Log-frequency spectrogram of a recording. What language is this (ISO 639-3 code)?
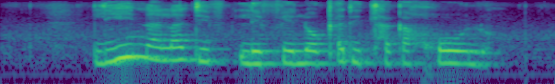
nso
